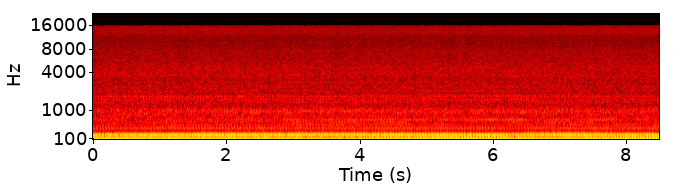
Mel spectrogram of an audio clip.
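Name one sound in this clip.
A small plane's propeller engine drones steadily and loudly from inside the cockpit.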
